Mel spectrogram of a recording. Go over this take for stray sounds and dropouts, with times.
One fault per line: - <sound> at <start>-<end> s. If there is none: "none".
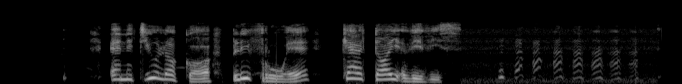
- laugh at 5.0-6.5 s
